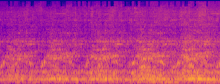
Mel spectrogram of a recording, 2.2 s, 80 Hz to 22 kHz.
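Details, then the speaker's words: 2001 Polaris Xplorer 250 4x4 two-stroke ATV, seized and torn down: bare crank turned by hand gives a rough, grinding whine; rod bearing fine, crank seal possibly leaking; worn crankshaft main bearings. "are the crank bearings. They sound pretty loud, don't they? Should be a lot more smooth than that."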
